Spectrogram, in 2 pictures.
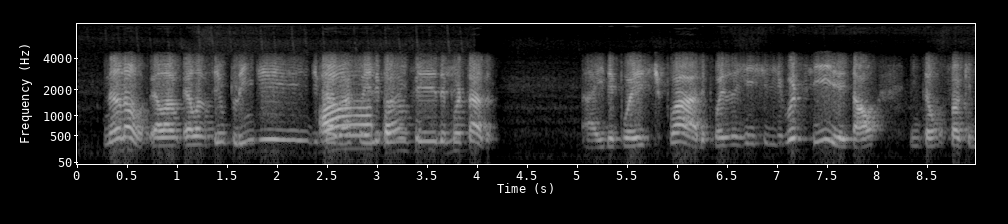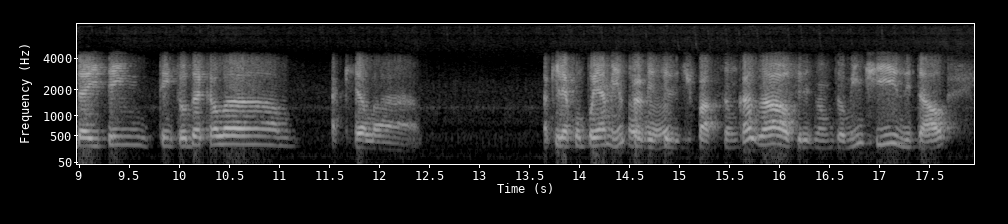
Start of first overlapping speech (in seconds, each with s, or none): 2.4 s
